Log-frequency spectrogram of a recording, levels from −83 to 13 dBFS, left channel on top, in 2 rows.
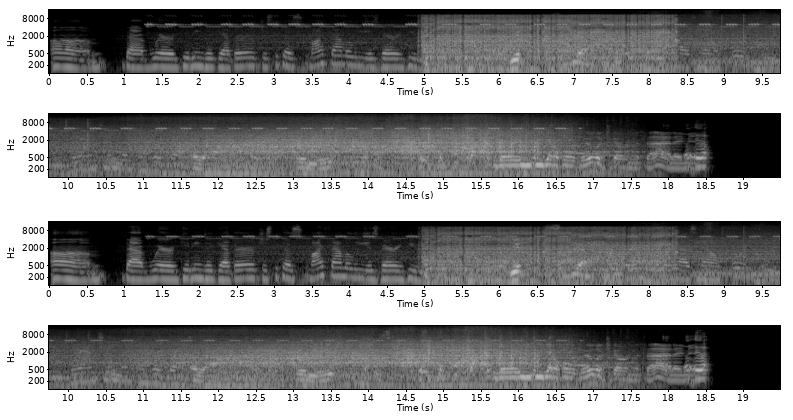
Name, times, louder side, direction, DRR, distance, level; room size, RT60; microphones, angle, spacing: voice 1, 0.0-6.2 6.8-11.8 13.8-14.1 14.7-15.6 17.9-18.5, right 3 dB, 50° right, 0.7 m, -36 dB
sound 1, 1.3-16.8, left 8 dB, 80° left, 0.6 m, -35 dB
sound 2, 1.3-1.4 1.7-1.8 2.2-2.3 2.7-2.8 3.4-17.8, equal, 10° left, 0.7 m, -26 dB
sound 3, 4.9-9.0 9.2-10.3, left 3 dB, 55° left, 0.9 m, -27 dB
voice 2, 6.9-7.7 10.5-10.7 11.6-13.6 13.9-14.2 15.7-18.5, right 1 dB, 10° right, 0.4 m, -28 dB
2.4 x 2.2 x 3.7 m
head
